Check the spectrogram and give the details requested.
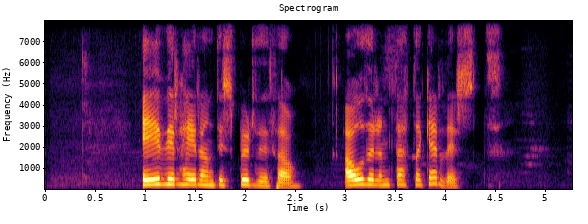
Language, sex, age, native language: Icelandic, female, 20-29, Icelandic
